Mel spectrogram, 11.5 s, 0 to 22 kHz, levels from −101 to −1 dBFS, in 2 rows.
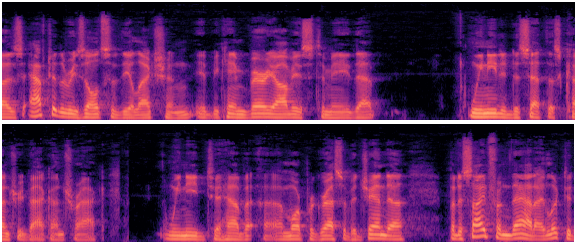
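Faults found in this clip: No audible faults found in this recording.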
